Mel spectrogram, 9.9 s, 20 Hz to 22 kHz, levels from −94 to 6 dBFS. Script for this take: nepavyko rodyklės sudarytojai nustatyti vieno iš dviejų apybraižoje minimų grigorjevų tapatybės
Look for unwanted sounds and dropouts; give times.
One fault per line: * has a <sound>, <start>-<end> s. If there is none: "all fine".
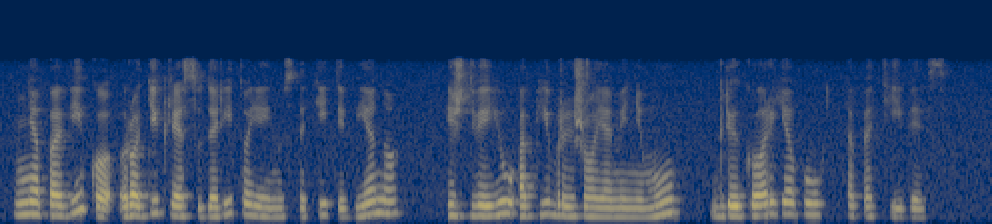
all fine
